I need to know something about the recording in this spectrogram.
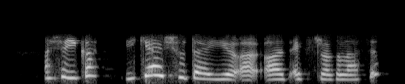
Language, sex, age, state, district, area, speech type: Kashmiri, female, 30-45, Jammu and Kashmir, Bandipora, rural, conversation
